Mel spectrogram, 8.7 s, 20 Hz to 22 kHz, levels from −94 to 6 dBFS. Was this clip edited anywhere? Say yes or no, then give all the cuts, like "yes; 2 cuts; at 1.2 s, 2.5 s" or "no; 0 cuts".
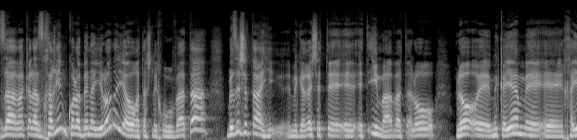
no; 0 cuts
